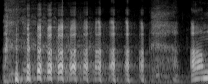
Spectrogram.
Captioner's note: laughter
